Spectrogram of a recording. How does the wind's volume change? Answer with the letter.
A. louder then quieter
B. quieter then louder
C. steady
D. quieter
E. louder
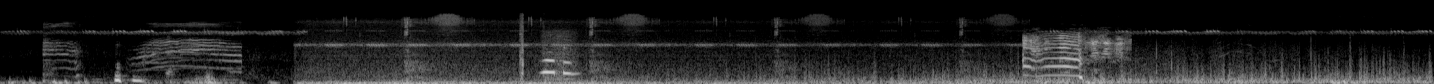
E.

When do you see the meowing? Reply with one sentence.
You can hear the meowing from 0.4 to 2.5 s, from 5.2 to 5.8 s and from 10.2 to 11.3 s.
